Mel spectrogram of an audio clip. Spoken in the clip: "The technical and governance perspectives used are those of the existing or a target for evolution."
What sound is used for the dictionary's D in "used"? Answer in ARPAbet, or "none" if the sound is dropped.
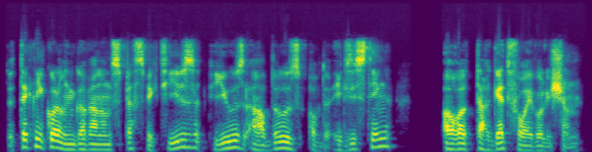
none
